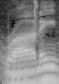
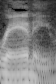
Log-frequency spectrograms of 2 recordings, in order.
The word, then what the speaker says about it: Rani: Goldie Hawn and her daughter Kate Hudson, with Kate's daughter Ronnie, spelled R-A-N-I. Is that how you would pronounce that? Ronnie? Not Ranny, right? – Ronnie. Just like Ronnie says.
